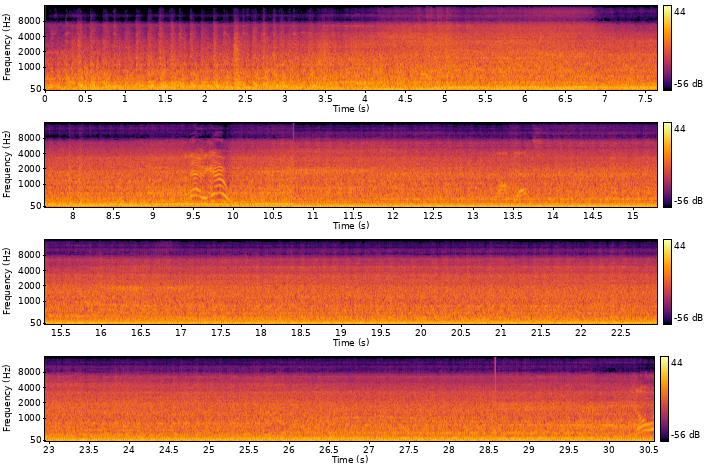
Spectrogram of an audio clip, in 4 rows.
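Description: The 15.8-litre V6 diesel of a BMP-based armoured recovery vehicle catching on the starter and running, cold, with the throttle partly open. About ten seconds in, the engine note drops and it settles into a steady, lower-pitched idle.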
